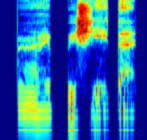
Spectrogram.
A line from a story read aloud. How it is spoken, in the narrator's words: Tony D said quietly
